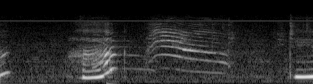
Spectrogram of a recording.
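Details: Kittens calling for their mother indoors: two high, falling meows with harmonic overtones, a gap between them, then a woman's voice at the end.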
